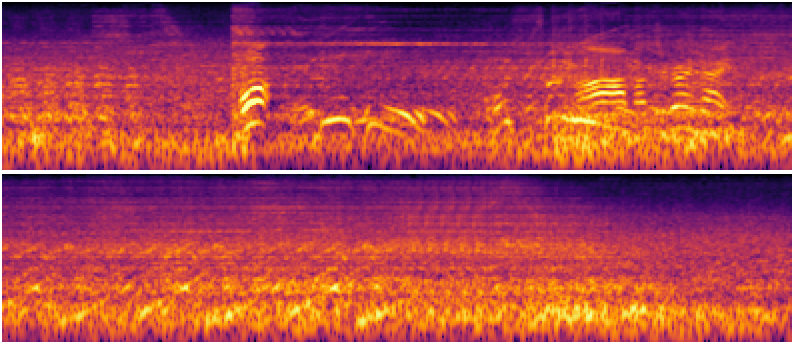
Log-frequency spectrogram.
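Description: A young man speaks with animation into a headset microphone.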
